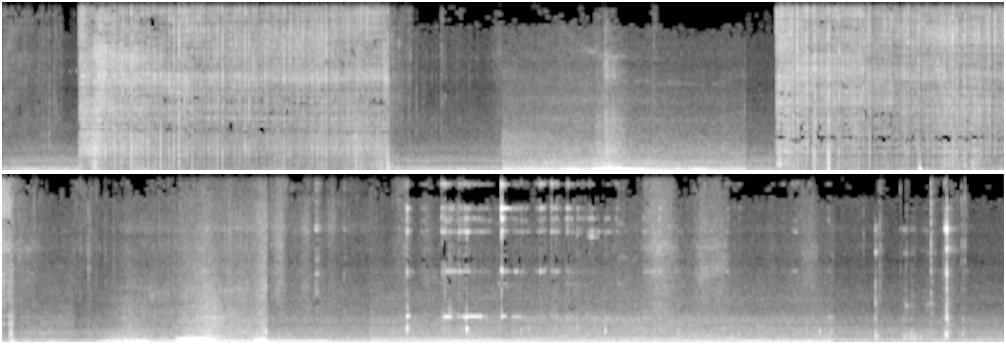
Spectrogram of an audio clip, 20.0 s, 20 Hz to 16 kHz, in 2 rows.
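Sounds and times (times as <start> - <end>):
arc welding crackling: 0.0 - 4.7, 7.7 - 12.4
light metal clinks: 14.0 - 16.2.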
